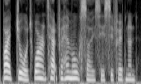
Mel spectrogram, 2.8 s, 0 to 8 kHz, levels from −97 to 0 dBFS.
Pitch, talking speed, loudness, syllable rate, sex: 195 Hz, 210 wpm, -18 LUFS, 5.5 syllables/s, female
